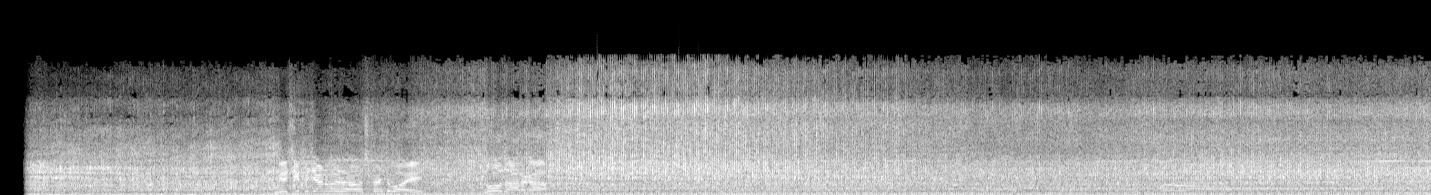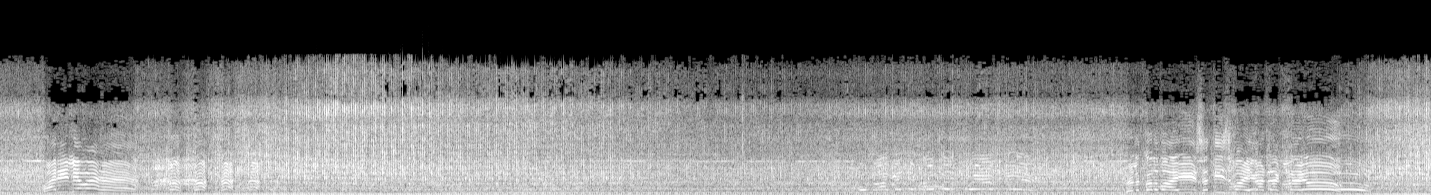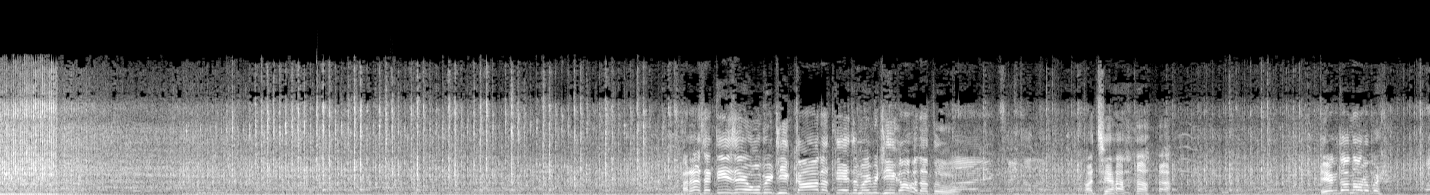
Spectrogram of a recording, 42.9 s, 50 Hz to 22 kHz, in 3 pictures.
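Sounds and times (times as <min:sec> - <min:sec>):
tractor diesel engine chugging: 0:00.3 - 0:42.9.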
